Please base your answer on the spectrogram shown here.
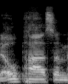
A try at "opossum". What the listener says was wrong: No, opossum is not pronounced opossum. It's still pronounced possum. The O is silent.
